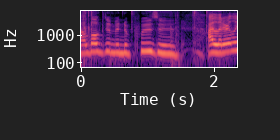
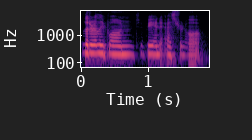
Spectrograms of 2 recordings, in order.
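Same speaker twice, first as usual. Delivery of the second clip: ordinary talk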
